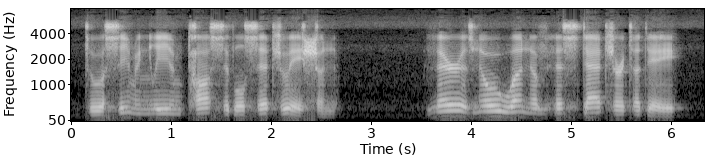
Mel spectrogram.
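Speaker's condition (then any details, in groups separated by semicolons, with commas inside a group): Motor neuron disease, speech-generating device; severe, body hardly works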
